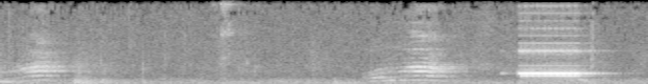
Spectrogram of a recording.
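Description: On a theatre stage, a loud electronic phone ring bursts in near the end, steady and sustained, after scattered cat meows and faint background voices.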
